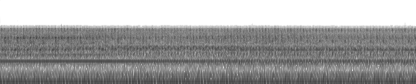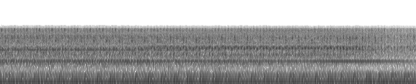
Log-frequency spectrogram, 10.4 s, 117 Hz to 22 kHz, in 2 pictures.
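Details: Honda B16A2 turbo build with CP 9:1 pistons, Eagle rods and Supertech valves, valvetrain and retainers: idle carries a quick, fairly even ticking knock about three per second over the engine hum. Source undetermined; abnormal engine noise at idle.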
